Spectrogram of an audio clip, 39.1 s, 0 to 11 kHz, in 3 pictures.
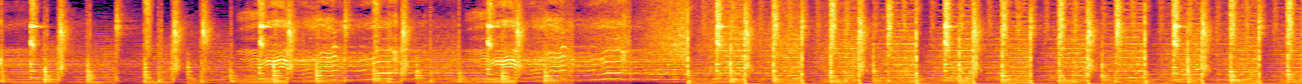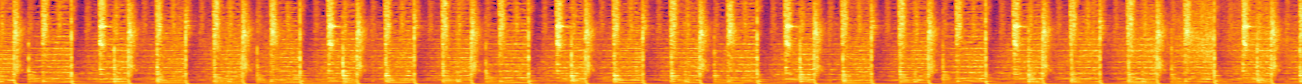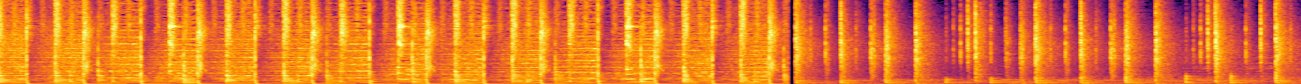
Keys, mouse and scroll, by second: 0.9 click, 2.3 click, 2.6 scroll down 1, 3.4 click, 5.9 scroll up 1, 6.7 click, 15.3 scroll down 1, 17.3 click, 18.6 scroll up 1, 19.6 click, 22.6 right click, 23.7 click, 28.0 scroll down 1, 28.9 click, 29.2 scroll down 1, 29.9 click, 34.0 click, 36.7 click, 38.2 scroll down 1.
